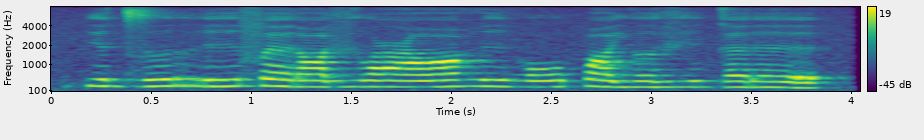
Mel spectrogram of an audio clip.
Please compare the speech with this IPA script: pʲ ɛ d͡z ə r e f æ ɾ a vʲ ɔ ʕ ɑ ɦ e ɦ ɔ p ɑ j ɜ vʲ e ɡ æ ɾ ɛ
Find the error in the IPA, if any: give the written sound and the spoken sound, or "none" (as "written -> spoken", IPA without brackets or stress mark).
a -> ɑ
